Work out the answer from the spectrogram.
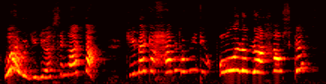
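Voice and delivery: high, loud, fast indignant rant; outraged. Acted. Donut Arnie rants at Mister Bing, loud and fast. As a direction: fire it off in disbelief.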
